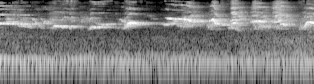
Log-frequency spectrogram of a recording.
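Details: Oriental magpie-robin lure song to make birds sing. Short whistled phrases and clear high notes mix with rapid scratchy chatter, steady throughout, over a low buzzing hum.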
